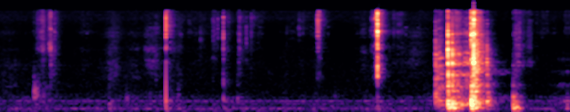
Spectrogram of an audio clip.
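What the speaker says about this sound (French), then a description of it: "je vais couper le fil" Scissors snipping crochet yarn while making an amigurumi Santa, sleigh and reindeer, a few short, separate snips spread over several seconds, with a denser burst of cutting near the end, close and fairly quiet with no talk.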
